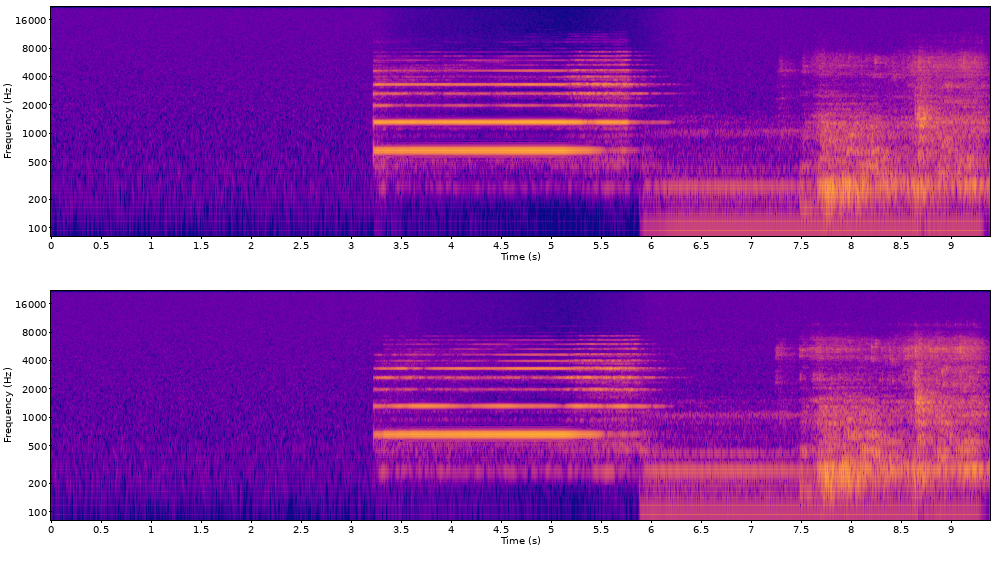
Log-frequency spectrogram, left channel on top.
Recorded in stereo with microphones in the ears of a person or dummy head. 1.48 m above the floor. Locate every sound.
3.2 s a violin: 70° left (ahead or behind), 3.5 m
5.9 s a toilet flushing: 80° right, 9.5 m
